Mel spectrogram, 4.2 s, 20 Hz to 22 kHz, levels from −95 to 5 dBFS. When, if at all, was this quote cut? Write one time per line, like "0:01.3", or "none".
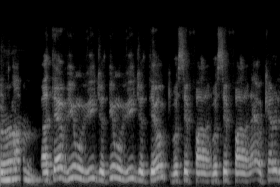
0:01.6
0:03.1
